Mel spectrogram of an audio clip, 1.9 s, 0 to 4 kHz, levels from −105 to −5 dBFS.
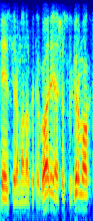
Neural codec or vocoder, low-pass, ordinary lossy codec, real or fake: codec, 16 kHz in and 24 kHz out, 2.2 kbps, FireRedTTS-2 codec; 3.6 kHz; Opus, 24 kbps; fake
